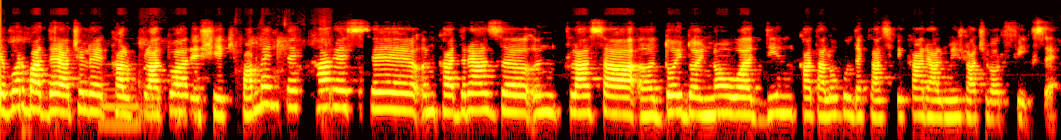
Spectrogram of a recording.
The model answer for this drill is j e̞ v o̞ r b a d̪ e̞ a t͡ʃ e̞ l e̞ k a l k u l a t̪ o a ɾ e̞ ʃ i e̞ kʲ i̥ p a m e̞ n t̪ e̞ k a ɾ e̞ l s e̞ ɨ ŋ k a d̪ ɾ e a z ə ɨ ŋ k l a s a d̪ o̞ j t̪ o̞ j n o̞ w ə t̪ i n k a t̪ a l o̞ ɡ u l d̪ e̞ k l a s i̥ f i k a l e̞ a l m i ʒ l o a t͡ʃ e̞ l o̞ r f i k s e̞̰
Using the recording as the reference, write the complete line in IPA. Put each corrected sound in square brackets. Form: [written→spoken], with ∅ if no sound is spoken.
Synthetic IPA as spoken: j e̞ v o̞ r b a d̪ e̞ a t͡ʃ e̞ l e̞ k a l k u l a t̪ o a ɾ e̞ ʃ i e̞ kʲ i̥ p a m e̞ n t̪ e̞ k a ɾ e̞ [l→∅] s e̞ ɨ ŋ k a d̪ ɾ e a z ə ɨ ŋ k l a s a d̪ o̞ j [t̪→d̪] o̞ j n o̞ w ə [t̪→d̪] i n k a t̪ a l o̞ ɡ u l d̪ e̞ k l a s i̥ f i k a [l→ɾ] e̞ a l m i ʒ l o a t͡ʃ e̞ l o̞ r f i k s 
